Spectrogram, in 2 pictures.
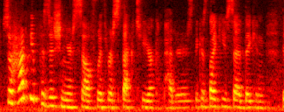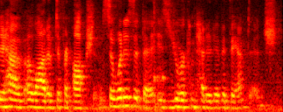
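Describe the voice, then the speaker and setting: A woman practices a sales pitch, putting questions to a client in a rehearsed business manner. She sounds set back from the microphone, with some low rumbling noise behind her. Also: fast, few pauses, darkish tone. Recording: distant mic, rumbly background noise.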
